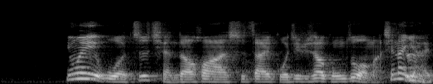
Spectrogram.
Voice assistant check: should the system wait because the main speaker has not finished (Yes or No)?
Yes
